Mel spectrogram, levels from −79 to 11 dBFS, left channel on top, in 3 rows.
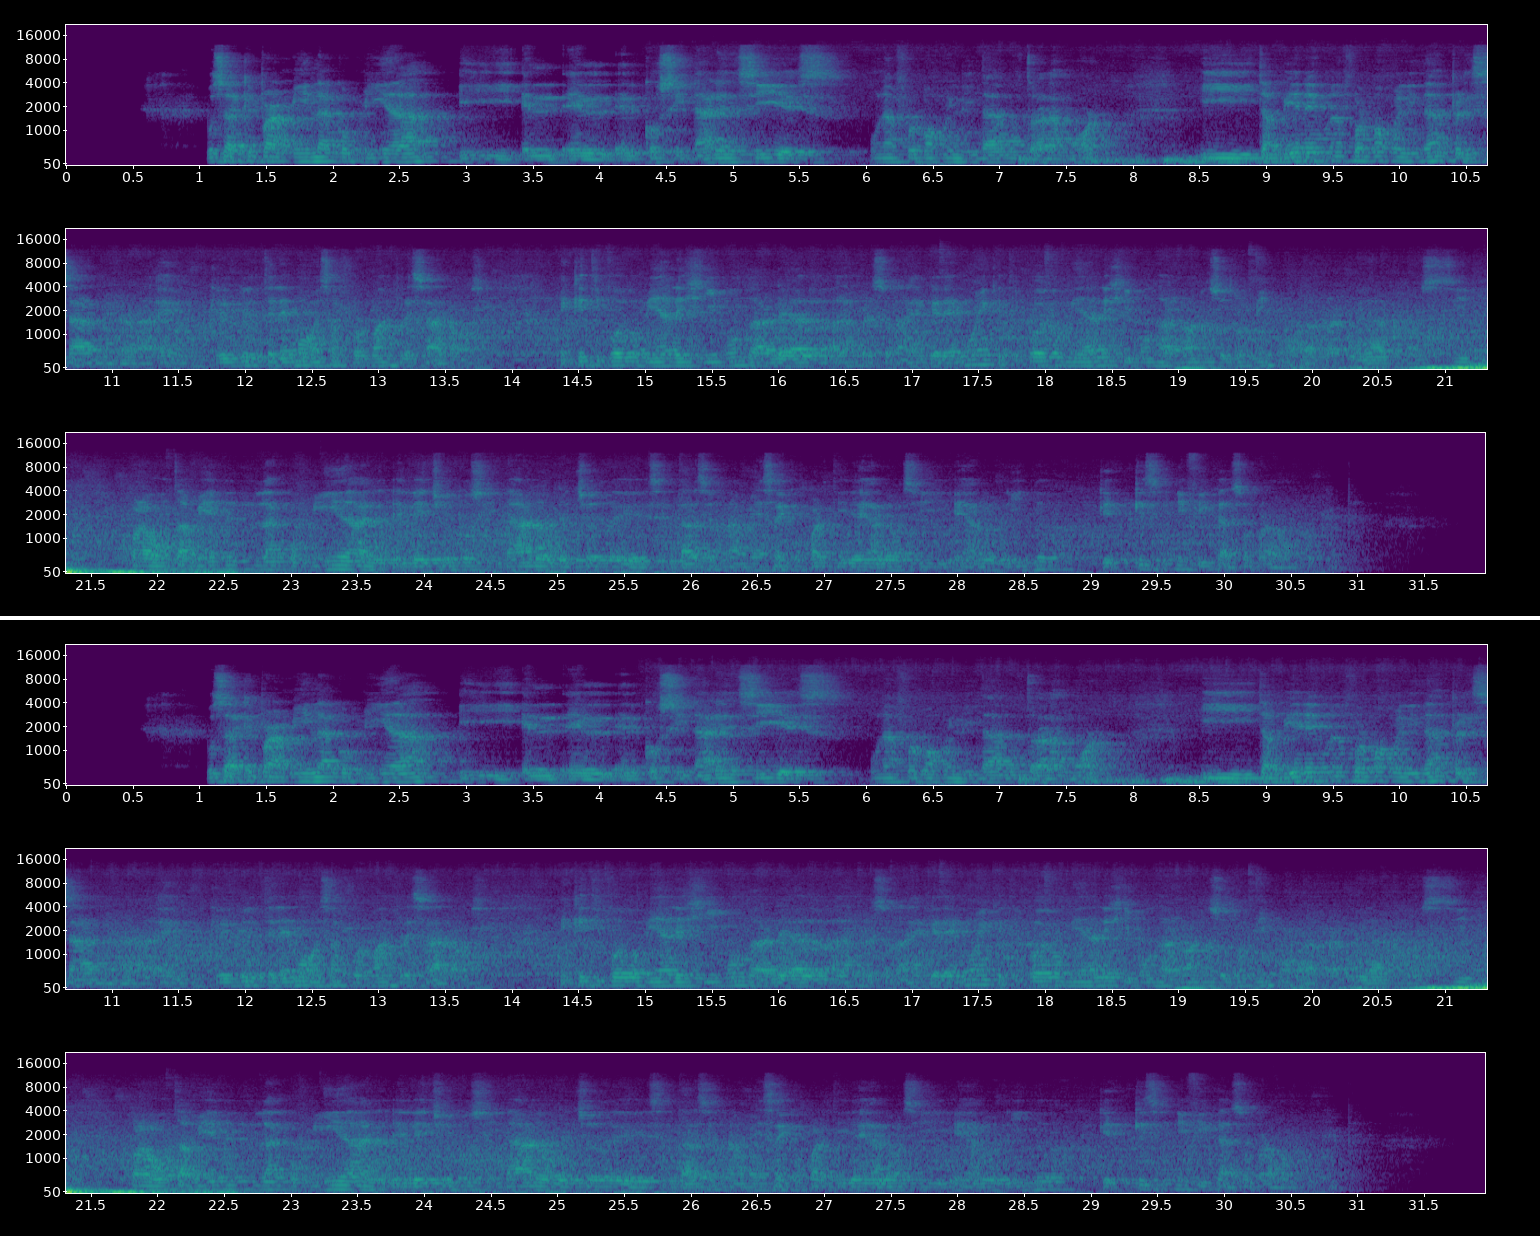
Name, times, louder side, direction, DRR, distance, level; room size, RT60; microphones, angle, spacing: voice 1, 0.6-28.8 29.1-30.9 31.3-31.4, equal, 10° left, -2 dB, 0.3 m, -35 dB
sound 1, 4.3-19.6, right 1 dB, 60° right, 0.8 m, -49 dB
sound 2, 10.9-30.8, equal, 5° right, 0.9 m, -41 dB
sound 3, 19.8-24.6 24.9-26.1, equal, 45° left, 0.6 m, -26 dB
3.1 x 2.2 x 4.0 m, 1.3 s
head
